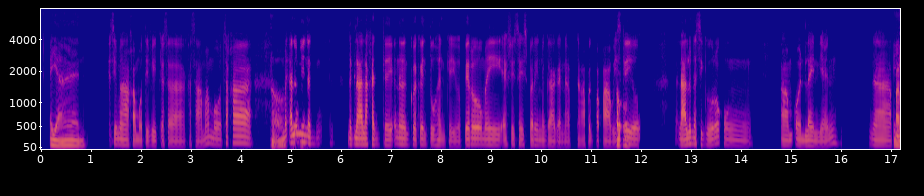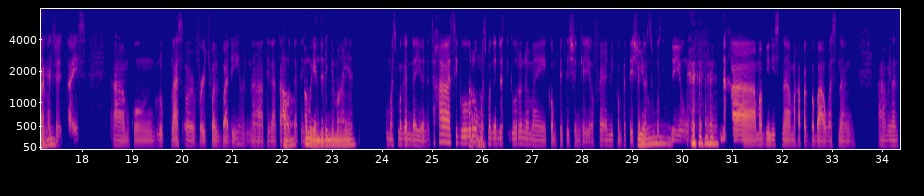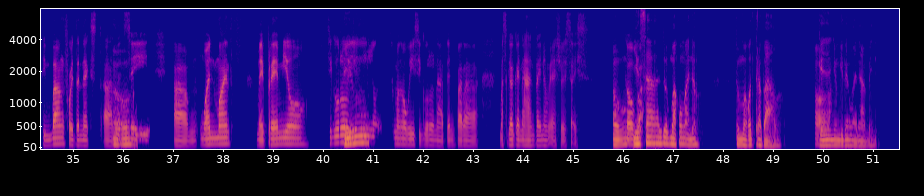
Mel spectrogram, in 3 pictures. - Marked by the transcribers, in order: other background noise; in English: "group class or virtual body"; laugh
- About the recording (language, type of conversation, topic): Filipino, unstructured, Paano mo nahahanap ang motibasyon para mag-ehersisyo?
